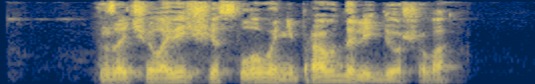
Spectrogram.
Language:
Russian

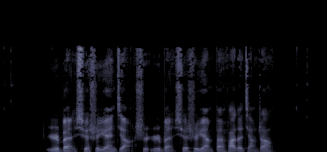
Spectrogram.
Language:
Chinese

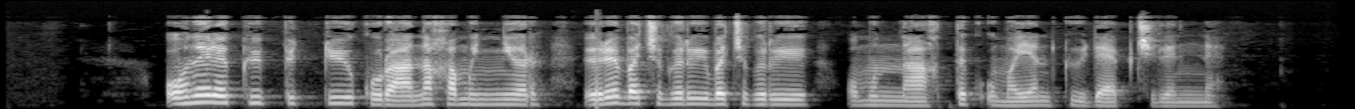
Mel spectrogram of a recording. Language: Yakut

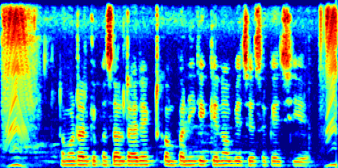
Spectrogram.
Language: Maithili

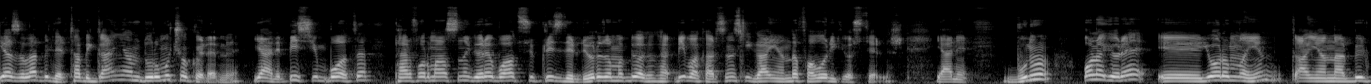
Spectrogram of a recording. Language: Turkish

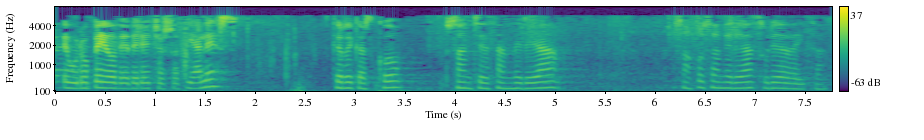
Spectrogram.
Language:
Basque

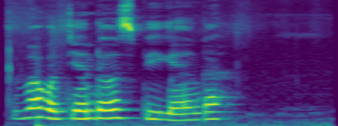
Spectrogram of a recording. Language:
Kalenjin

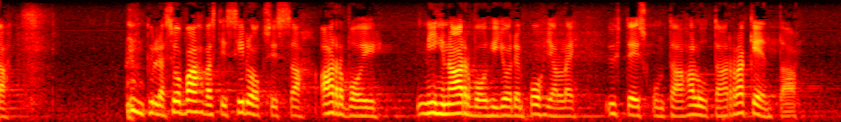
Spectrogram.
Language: Finnish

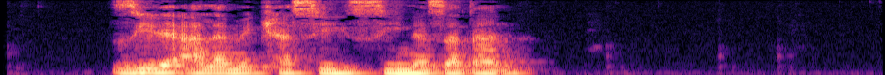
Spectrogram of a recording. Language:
Persian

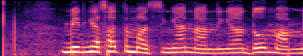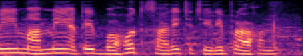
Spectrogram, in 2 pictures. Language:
Punjabi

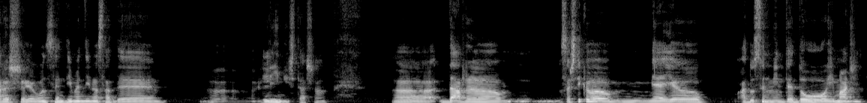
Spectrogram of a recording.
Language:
Romanian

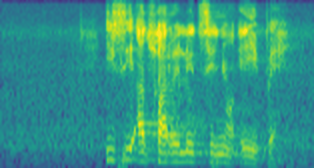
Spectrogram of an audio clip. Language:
Tswana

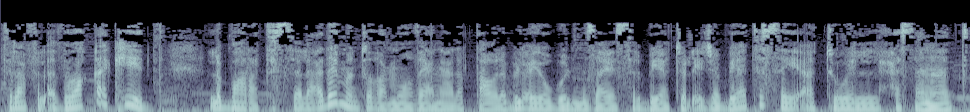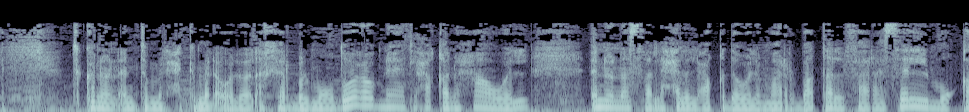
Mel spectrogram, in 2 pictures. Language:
Arabic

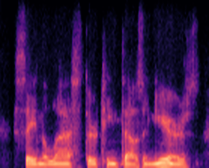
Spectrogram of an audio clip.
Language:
English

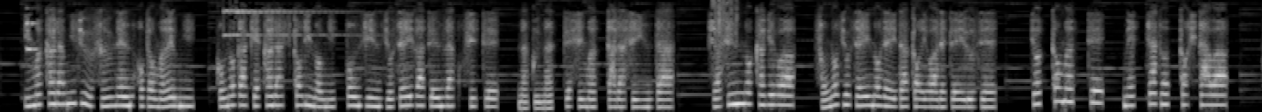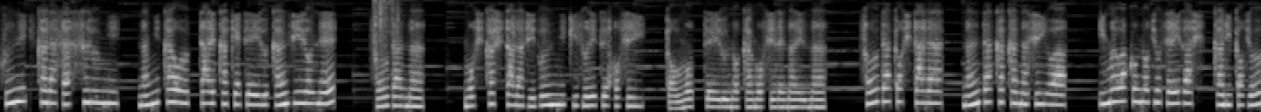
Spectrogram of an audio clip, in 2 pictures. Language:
Japanese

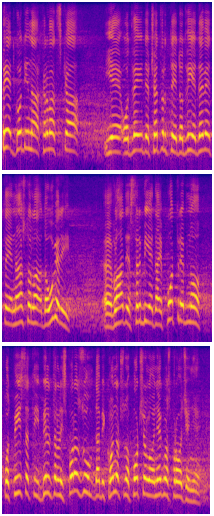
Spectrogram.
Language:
Serbian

